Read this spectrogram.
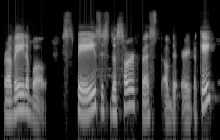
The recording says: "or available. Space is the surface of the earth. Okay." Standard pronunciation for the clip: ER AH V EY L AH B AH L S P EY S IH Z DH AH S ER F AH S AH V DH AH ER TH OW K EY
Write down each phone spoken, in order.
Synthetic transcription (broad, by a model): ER AH V EY L AH B AH L S P EY S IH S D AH S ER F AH S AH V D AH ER T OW K EY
